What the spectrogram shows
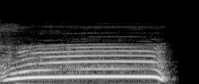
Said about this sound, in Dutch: De koe stond er bewegingloos bij, met gebogen kop. Een keer loeide ze klaaglijk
